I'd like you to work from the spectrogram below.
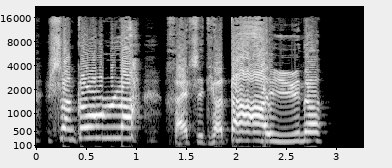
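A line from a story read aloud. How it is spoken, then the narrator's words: Sudden excited shout. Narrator (Chinese): 小胖墩儿突然喊道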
